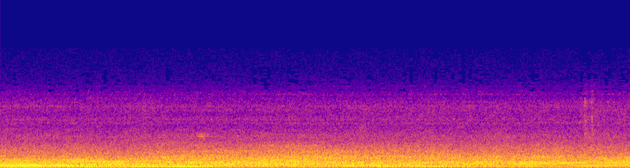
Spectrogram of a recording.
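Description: Several go-kart engines running out on the track at once, their pitches rising and falling as the karts lap.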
